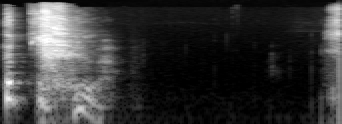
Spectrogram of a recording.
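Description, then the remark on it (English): A single loud sneeze with a sharp intake and a bright, explosive burst, followed by near silence and a faint breathy sound at the very end. “That sneeze. I hate that.”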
